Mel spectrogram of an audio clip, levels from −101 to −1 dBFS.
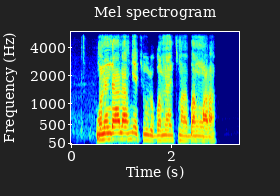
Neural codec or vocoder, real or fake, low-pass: codec, 44.1 kHz, 3.4 kbps, Pupu-Codec; fake; 5.4 kHz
